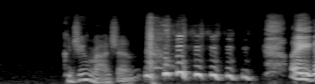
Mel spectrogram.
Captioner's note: laughs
